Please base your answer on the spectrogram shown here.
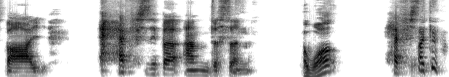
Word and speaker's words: Hephzibah: Is that Hephzibah or Hepzibah? I think it's pronounced Hepzibah. Like I know.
